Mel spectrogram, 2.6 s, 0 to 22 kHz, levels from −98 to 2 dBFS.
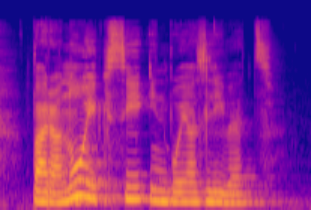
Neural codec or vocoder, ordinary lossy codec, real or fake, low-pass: none; none; real; 14.4 kHz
